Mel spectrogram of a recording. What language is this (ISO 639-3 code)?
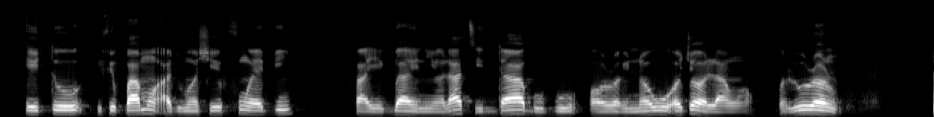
yor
